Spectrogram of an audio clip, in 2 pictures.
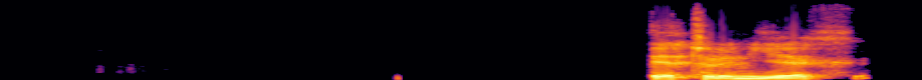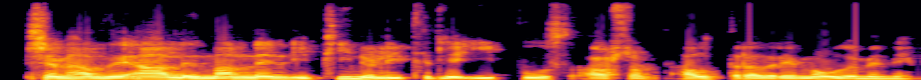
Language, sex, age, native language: Icelandic, male, 40-49, Icelandic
